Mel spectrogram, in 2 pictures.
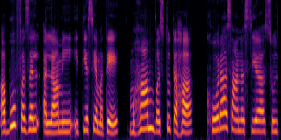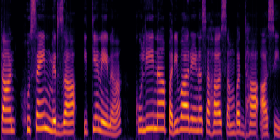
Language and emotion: Sanskrit, neutral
